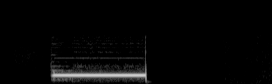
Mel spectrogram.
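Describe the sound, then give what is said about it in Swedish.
A single steady ringback tone of about one second sounds clearly over a phone line during an outgoing call to a business partner, then silence and faint line noise, with the start of another tone at the very end. “Nu tar vi en kort paus och ringer upp min samarbetspartner Invacare.”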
